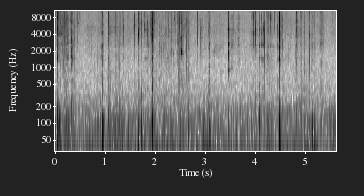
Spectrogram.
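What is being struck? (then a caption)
Oval soap bar. A solid oval peach-colored soap bar held in the palm is shaved into thin curls with a small blade. The scraping gives quiet, dry crinkling and tearing scrapes, broken by sharp bright clicks and crackles that die away almost at once over a low rumble.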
